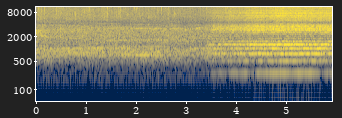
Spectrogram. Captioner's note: applause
